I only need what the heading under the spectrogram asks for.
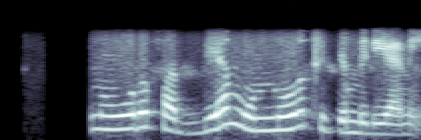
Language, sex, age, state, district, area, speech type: Malayalam, female, 30-45, Kerala, Wayanad, rural, conversation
